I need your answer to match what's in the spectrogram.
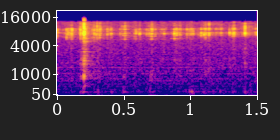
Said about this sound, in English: Let's leave in all the uhs. You can listen to me clean this keyboard.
